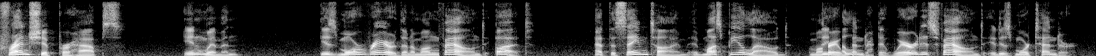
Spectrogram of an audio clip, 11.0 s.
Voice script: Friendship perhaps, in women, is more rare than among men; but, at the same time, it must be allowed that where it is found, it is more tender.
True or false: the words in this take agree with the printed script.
false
